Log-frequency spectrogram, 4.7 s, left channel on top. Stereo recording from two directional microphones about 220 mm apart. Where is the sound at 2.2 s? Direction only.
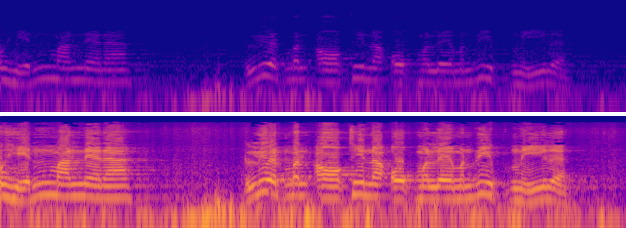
15° right (ahead or behind).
